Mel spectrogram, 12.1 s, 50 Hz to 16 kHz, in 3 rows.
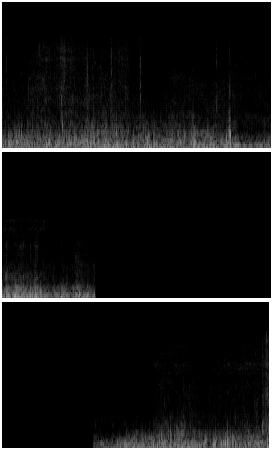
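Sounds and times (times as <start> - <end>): wind buffeting microphone: 0.0 - 5.4, 9.4 - 12.0.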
